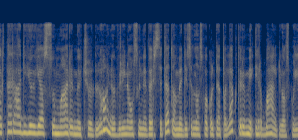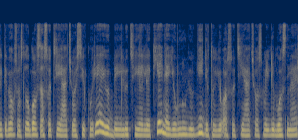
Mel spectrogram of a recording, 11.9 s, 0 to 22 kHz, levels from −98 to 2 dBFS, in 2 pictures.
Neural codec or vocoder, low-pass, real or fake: codec, 24 kHz, 3 kbps, HILCodec; 10.8 kHz; fake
